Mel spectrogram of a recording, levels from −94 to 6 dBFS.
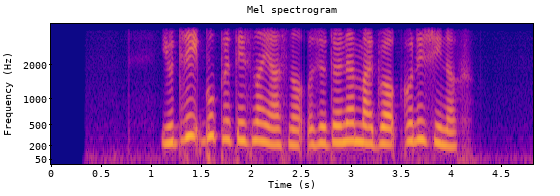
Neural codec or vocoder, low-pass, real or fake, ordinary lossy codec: codec, 16 kHz, 0.2 kbps, FocalCodec; 3.6 kHz; fake; none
